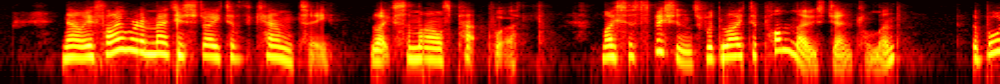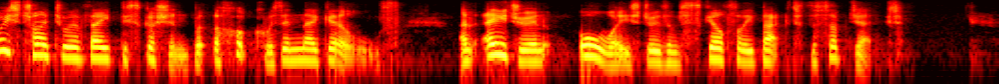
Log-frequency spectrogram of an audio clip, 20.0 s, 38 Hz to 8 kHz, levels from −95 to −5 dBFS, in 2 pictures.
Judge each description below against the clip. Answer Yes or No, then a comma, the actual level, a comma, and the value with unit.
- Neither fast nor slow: No, slow, 130 wpm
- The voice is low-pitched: No, high, 205 Hz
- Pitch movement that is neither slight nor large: Yes, average, 4.7 semitones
